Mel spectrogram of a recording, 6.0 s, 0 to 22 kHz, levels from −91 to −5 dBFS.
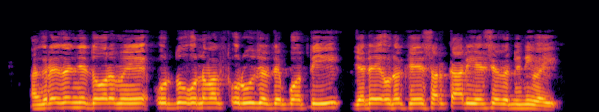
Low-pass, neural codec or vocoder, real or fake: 7.2 kHz; none; real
